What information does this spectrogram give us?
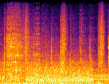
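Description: Gunfire returned at attackers: a loud, dense barrage of shots that blurs into a steady roar, with sharper bursts punching through at intervals.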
